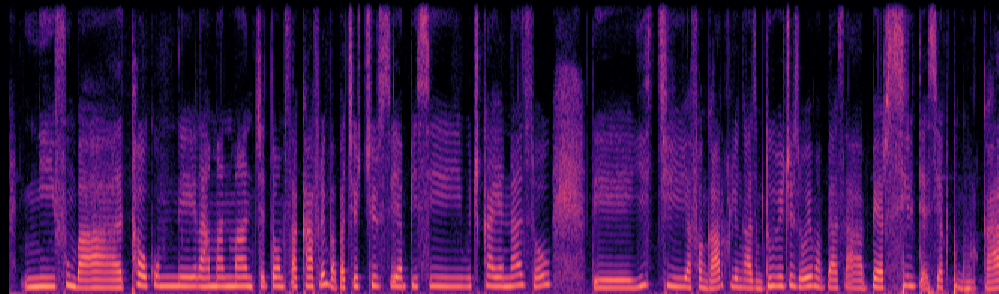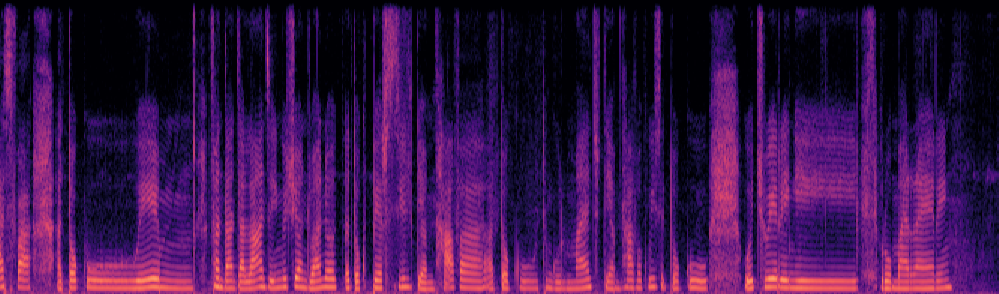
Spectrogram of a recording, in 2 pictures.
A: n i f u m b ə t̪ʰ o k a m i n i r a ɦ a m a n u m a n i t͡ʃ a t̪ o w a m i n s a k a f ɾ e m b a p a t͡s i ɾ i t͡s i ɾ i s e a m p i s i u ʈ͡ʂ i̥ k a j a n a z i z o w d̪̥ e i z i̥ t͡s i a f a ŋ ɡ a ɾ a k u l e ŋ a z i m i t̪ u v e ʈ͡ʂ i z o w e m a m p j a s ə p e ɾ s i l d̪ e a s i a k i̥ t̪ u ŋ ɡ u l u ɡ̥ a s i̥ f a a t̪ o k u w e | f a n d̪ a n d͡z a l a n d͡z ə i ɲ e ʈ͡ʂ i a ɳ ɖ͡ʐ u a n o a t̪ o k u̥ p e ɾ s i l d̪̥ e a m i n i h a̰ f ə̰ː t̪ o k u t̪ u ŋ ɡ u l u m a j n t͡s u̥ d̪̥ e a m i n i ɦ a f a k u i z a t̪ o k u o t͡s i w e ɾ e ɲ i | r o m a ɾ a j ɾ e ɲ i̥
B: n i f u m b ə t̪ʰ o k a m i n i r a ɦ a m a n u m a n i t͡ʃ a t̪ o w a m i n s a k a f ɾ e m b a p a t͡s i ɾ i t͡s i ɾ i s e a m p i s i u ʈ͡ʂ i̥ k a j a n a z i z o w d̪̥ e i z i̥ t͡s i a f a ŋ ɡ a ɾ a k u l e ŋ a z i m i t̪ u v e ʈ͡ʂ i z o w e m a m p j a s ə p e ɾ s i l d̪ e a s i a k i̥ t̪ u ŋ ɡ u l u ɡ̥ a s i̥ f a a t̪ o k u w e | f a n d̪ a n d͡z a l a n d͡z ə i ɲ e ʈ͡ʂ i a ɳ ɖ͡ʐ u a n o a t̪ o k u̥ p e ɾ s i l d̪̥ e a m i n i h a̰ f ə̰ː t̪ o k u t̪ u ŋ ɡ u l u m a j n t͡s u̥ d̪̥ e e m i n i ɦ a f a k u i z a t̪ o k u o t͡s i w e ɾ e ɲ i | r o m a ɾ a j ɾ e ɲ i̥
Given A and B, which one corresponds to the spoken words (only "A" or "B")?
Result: A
